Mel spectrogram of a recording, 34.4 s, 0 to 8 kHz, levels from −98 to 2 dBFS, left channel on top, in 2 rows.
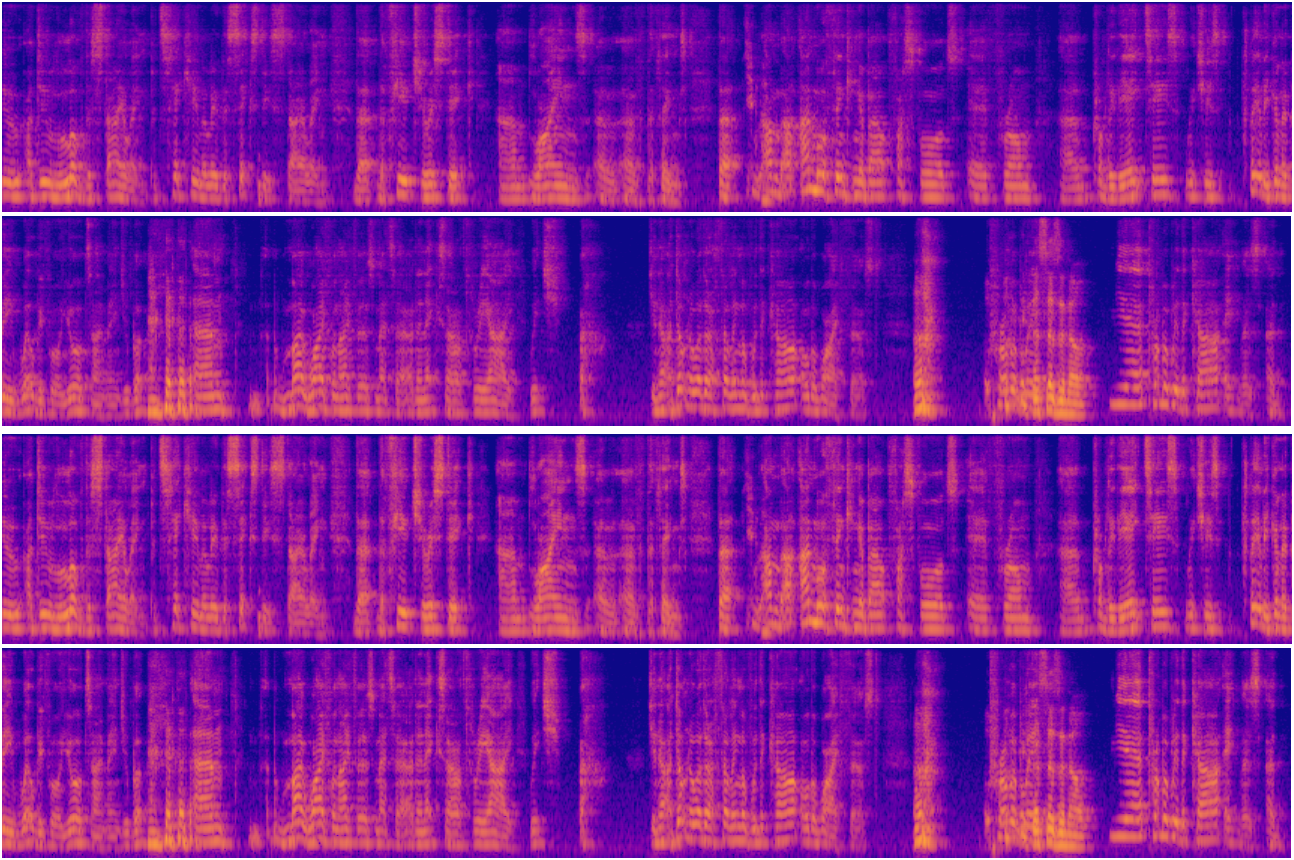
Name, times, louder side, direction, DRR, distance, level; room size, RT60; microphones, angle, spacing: voice 1, 0.0-6.3 6.6-13.7 14.1-16.3 16.5-19.4 19.7-20.2 20.5-24.6 24.9-25.2 25.8-28.9 30.4-31.0 32.0-34.2, right 2 dB, 50° right, 6 dB, 1.7 m, -35 dB
voice 2, 19.1-19.8 29.3-29.7 30.3-31.7, equal, 10° left, 6 dB, 1.3 m, -28 dB
20.0 x 11.0 x 3.5 m, 0.35 s
head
